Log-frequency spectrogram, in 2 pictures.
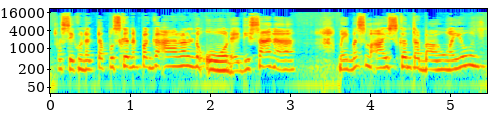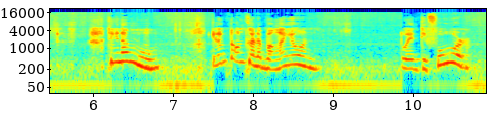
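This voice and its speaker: A woman's voice: a little high, animated, a little slow, pauses often, slight background noise. A woman playing a blunt, critical young mother and bossy older sister in a radio drama, with a Filipino accent. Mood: scornful, confident. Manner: scolding, sharp-tongued, self-assured.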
